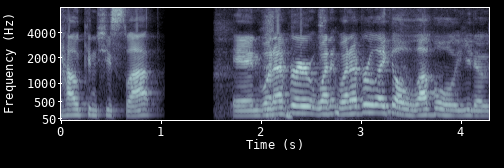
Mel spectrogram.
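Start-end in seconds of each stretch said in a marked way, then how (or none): none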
